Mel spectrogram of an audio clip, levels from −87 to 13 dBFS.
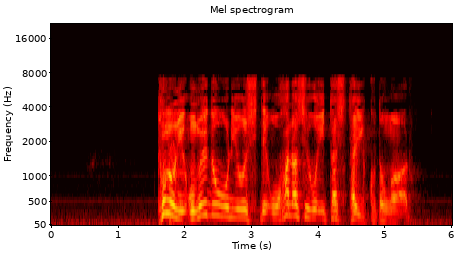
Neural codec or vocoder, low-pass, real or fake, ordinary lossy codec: none; 7.2 kHz; real; none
